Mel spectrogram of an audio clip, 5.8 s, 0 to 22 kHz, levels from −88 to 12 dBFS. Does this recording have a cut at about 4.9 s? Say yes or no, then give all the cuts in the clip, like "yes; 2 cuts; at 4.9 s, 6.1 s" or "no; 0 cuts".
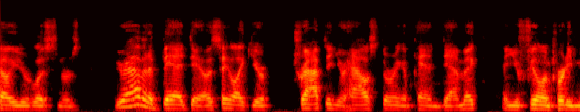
yes; 1 cut; at 4.9 s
